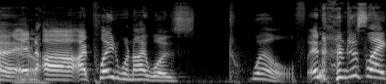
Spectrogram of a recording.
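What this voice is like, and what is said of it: Usual voice. Nothing is said of it.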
